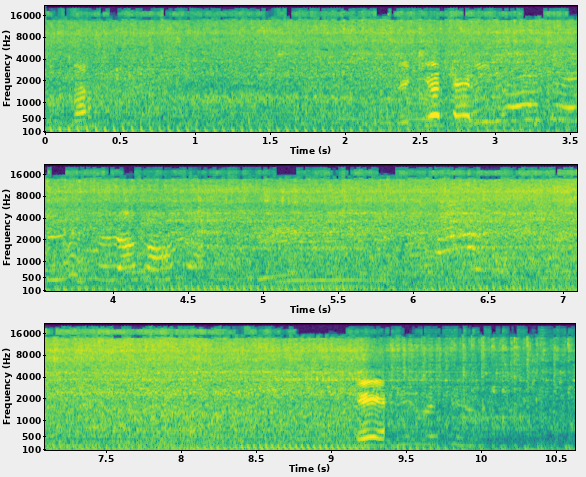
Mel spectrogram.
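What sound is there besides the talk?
motorcycle engine riding through water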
